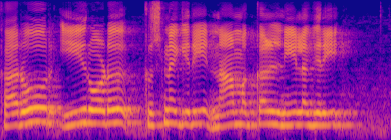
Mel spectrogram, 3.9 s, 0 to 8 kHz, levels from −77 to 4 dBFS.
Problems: none marked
